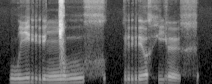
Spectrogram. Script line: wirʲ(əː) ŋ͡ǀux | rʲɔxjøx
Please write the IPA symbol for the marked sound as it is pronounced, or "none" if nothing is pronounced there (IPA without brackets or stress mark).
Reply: ə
